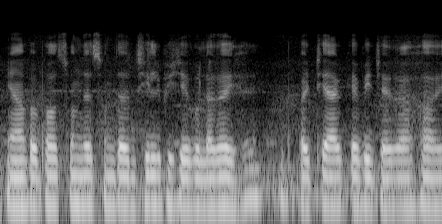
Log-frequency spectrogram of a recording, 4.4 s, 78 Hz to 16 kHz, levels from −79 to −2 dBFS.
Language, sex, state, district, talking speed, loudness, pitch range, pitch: Hindi, male, Bihar, Samastipur, 205 wpm, -21 LUFS, 120-125 Hz, 120 Hz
